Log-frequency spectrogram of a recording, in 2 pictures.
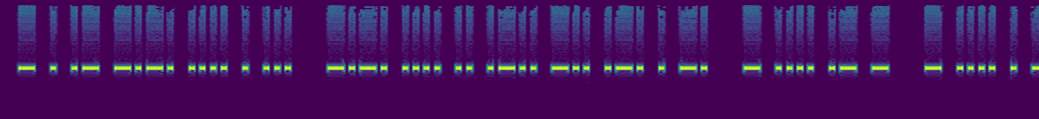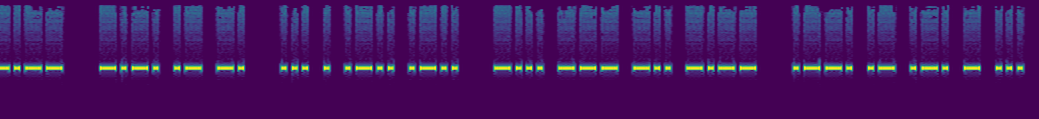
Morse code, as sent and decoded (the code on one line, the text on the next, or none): - . .- -.-. .... ... / -.-. .... .. .-.. -.. .-. -. / - .... .- - / - .... -.-- / -.-. .- -. / ... .-.. .-.. / -... --- -.. -.-- / .--. .- .-. - ...
TEACHES CHILDREN THAT THEY CAN SELL BODY PARTS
